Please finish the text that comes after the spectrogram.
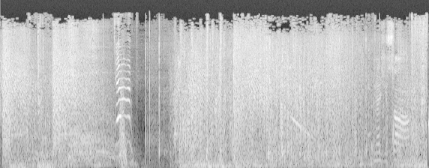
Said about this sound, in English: As you saw, I got trapped by the wall and had to destroy it with my yo-yo.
